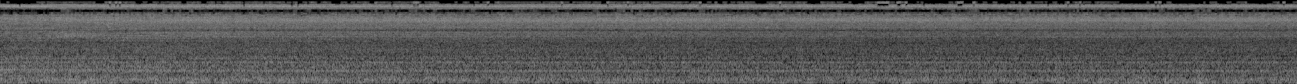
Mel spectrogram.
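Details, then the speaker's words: Pool pump restarted on auto after filter cleaning with the filter relief valve open: a strong steady hiss of trapped air escaping over the pump drone, a normal air bleed until water appears. "While that's turning on, we still have this open. You'll hear air releasing, doing exactly what you want it to."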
